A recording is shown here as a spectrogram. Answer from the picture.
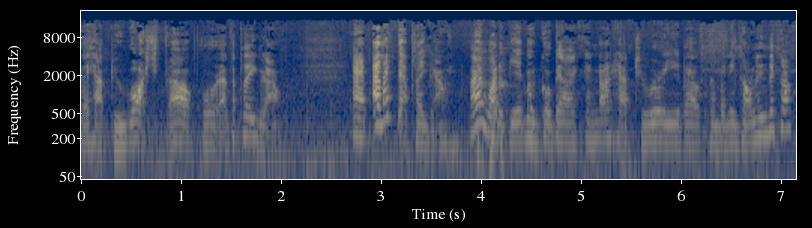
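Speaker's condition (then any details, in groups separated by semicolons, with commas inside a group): Profound deafness, genetic, profound; cochlear implants a couple years ago, bypass damaged nerve, formerly hearing aids, groups still hard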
